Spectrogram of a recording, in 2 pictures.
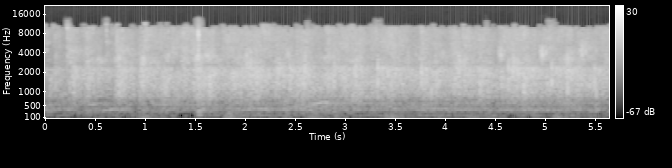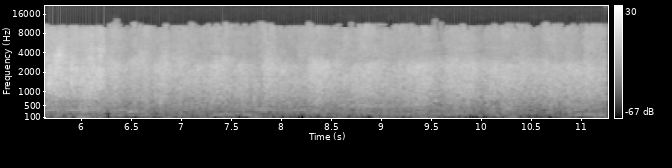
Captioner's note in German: Beifall CDU und BÜNDNIS 90/DIE GRÜNEN - Zurufe SPD und DIE LINKE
